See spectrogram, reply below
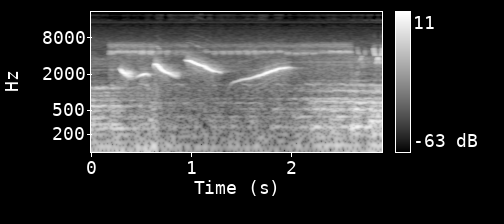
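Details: Green-winged saltator in Caldas, Minas Gerais, 2011, in forest fragments where it is recovering from cage-bird trapping, sings four clear, slurred whistles rising and falling over about two seconds above a steady high hiss; Green-winged saltator.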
